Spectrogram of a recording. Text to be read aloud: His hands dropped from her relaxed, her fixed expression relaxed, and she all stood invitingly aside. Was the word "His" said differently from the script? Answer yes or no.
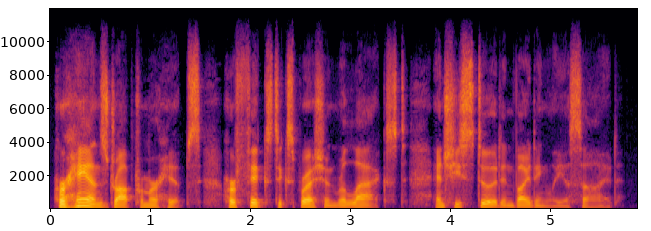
yes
